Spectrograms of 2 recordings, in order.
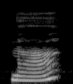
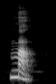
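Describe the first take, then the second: First: The pitch rises from low to high. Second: The pitch falls sharply and briefly. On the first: It means hemp. "el segundo ejemplo" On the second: It means to scold. "Cuarto ejemplo"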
